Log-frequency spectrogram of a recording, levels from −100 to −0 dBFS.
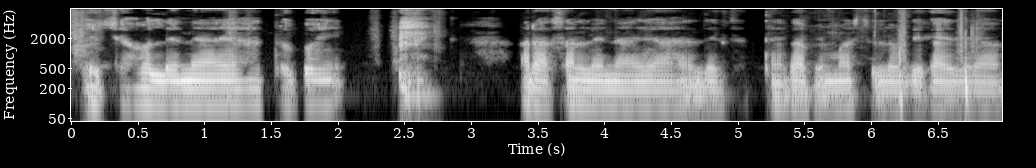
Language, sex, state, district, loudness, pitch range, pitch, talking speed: Hindi, male, Bihar, Araria, -16 LUFS, 90-95 Hz, 95 Hz, 180 wpm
